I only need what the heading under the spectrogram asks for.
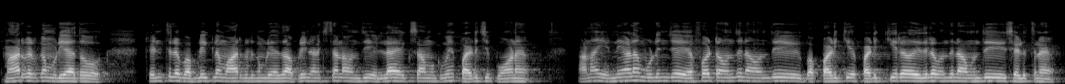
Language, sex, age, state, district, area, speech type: Tamil, male, 18-30, Tamil Nadu, Thoothukudi, urban, spontaneous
